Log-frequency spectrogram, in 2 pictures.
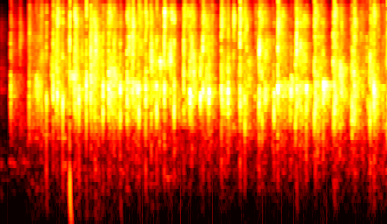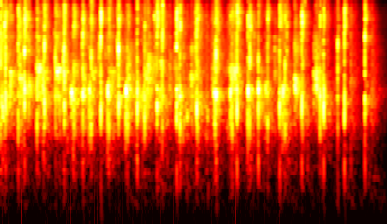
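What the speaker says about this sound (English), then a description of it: "So now you can go ahead and applaud" At a city council meeting, the audience applauds a life-saving award honoree, a long, even burst of many hands clapping close by that holds steady and then tapers off at the end.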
